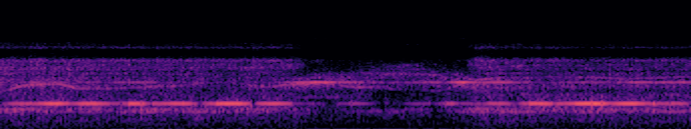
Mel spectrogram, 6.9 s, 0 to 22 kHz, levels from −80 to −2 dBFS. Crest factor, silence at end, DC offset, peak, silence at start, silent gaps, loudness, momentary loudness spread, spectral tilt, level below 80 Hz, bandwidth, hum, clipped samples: 12 dB; 0 s; under 0.1%; -26 dBFS; 0 s; none; -39 LUFS; 10 LU; 2 dB/octave; -80 dBFS; 6.8 kHz; none; under 0.1%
